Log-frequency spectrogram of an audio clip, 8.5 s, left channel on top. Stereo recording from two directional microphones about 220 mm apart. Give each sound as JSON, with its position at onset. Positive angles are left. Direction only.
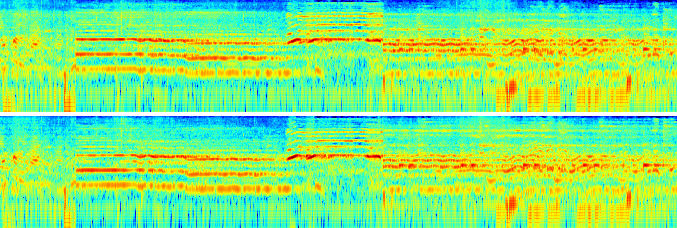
{"t": 3.5, "sound": "crowd", "side_deg": -45}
